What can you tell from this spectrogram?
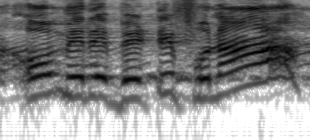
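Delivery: mother calling her absent son. Acted. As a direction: call across the house for your son.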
